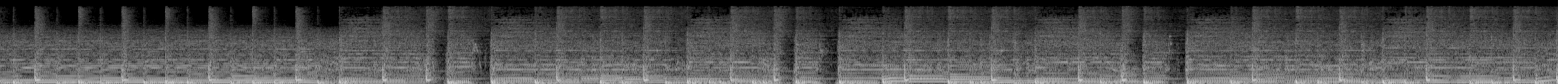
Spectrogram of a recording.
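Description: Nothing here stands out as a technical problem; the audio runs its whole course without any glitch or defect worth pointing to.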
